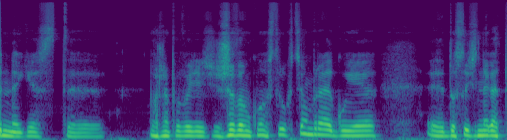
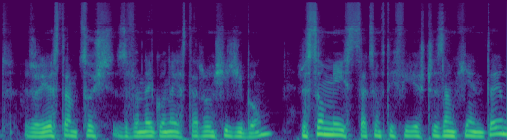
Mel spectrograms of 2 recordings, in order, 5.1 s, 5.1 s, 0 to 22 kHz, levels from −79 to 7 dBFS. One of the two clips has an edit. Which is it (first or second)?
second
